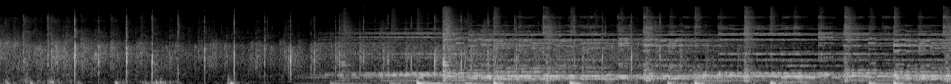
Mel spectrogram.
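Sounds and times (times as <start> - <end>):
audience applause: 0.0 - 7.8
tonal sounds: 3.0 - 9.4.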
